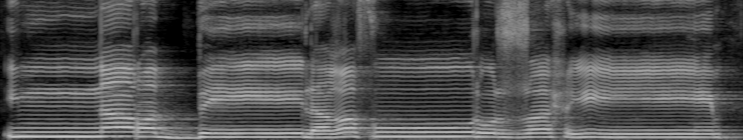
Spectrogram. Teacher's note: قلقلہ حروف جب مشدد ہوں ان میں قلقلہ جماؤں کے ساتھ ادا ہوتا ہے، اس لیے یہاں پر قلقلہ جماؤں کے ساتھ ادا ہوگا۔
